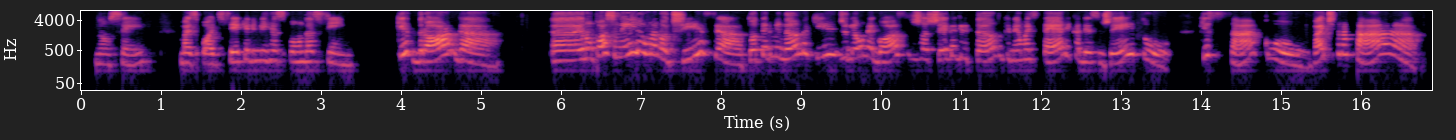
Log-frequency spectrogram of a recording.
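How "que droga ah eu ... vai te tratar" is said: plain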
